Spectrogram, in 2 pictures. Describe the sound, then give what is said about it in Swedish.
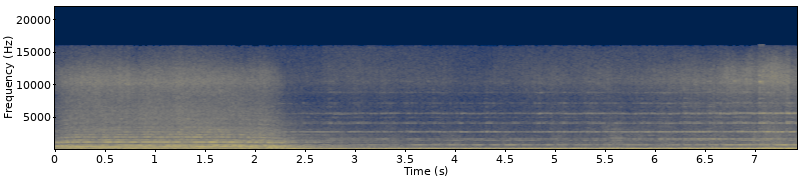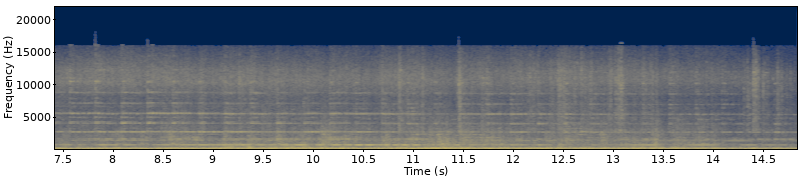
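An American train's multi-tone horn blares for about two seconds, then gives way to a loud, steady rumble and rattle of rail cars rolling past, with no voices. “Nej, förresten, vi tar ett amerikanskt tåg istället.”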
